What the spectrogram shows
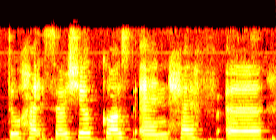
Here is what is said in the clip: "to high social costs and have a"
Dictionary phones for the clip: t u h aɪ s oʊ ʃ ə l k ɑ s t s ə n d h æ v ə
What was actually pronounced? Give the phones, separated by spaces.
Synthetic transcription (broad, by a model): t u h aɪ s oʊ ʃ ə l k ɑ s s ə n h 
